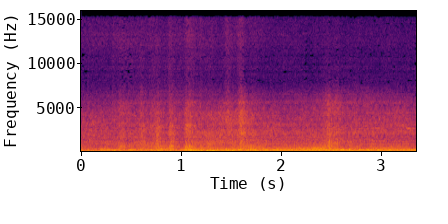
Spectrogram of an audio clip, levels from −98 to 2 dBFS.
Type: fake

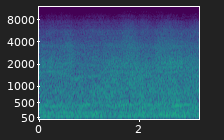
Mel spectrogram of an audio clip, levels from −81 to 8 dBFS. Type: fake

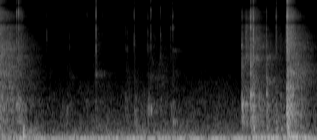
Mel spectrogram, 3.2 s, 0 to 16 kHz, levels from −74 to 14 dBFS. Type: fake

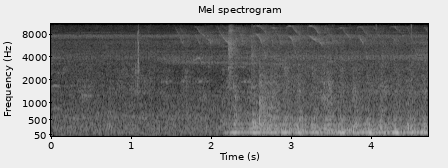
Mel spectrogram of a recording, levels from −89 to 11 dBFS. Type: real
